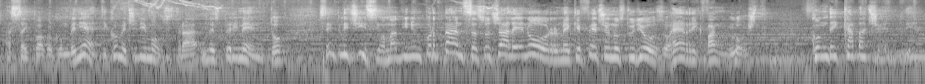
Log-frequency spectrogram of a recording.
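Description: Lively high-voiced man reading over music. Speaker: reader. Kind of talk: dramatic reading of an essay. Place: radio studio. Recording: radio broadcast with music behind.

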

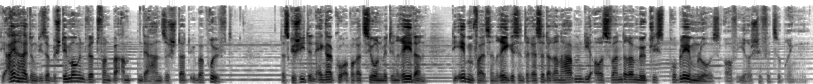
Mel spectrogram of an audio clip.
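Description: A man's voice: on the low side, lively intonation, a little fast, soft background music. A man reading scripted historical documentary material as a narrator.

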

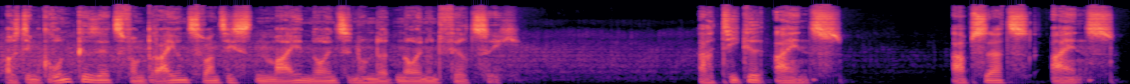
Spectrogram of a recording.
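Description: A man giving a solemn, measured, formal reading of a legal text. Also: low voice, steady tone, slight background noise.

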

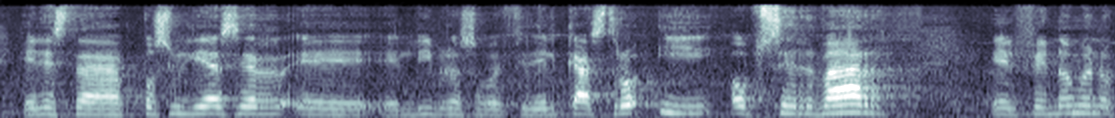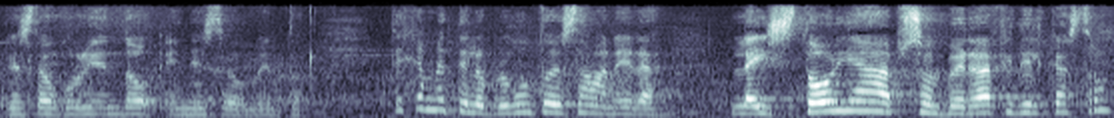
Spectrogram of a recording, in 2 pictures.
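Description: Female interviewer, formal welcoming tone, mid-range voice, slight background hiss. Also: medium pitch. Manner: warm, formal welcomes and direct questions with light laughter. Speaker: interviewer host. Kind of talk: interview hosting.

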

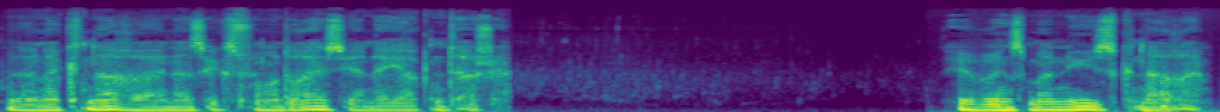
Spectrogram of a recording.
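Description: Husky, embittered noir hero. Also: male voice, low voice, fairly even intonation, moderate pace, no echo. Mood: brooding narration. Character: embittered, defiant noir hero telling his own story. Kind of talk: German radio drama acting and first-person narration.

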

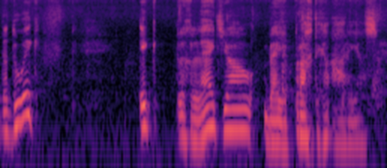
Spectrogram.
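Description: A man's voice: medium pitch, animated, slow pace. A man with a Flemish accent acting a doting, cultured husband of small stature in a 1980s radio drama. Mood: eager, coaxing.

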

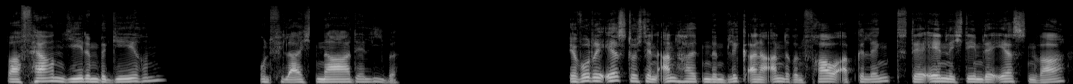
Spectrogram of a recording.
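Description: A man's voice: mid-range voice, no echo, clean studio sound. A man reading scripted literary narration for a radio play.

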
